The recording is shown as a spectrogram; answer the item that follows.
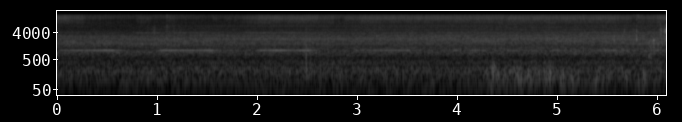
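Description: EMD GP38-2 diesel-electric locomotive's 16-cylinder two-stroke engine running at low power as it pulls tank cars slowly ahead, a steady low rumble that grows somewhat louder about four seconds in as it draws closer.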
